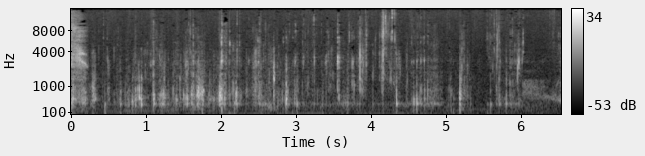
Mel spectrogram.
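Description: Close-miked eating sounds: wet chewing and lip smacking on spoonfuls of soft egg and noodles in spicy red broth, with many quick, irregular clicks throughout.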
